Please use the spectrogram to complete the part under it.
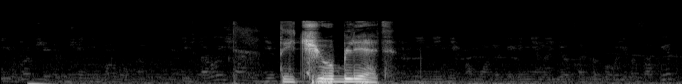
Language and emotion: Russian, angry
